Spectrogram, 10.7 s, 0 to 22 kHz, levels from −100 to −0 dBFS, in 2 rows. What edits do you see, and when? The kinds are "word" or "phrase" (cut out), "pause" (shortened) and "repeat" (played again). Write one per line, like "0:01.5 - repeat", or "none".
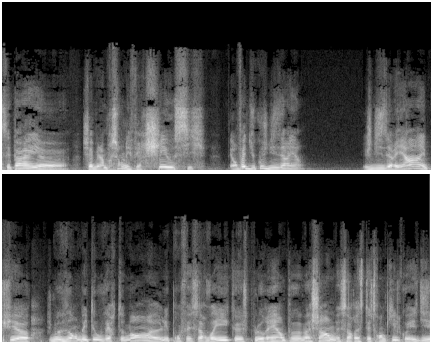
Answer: none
